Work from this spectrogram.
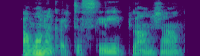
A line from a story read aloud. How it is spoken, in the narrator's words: Wei Ying leans against the doorway and mumbles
